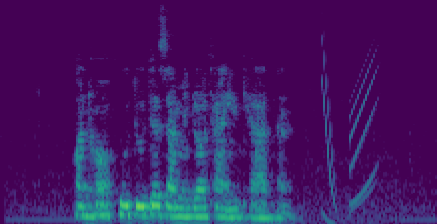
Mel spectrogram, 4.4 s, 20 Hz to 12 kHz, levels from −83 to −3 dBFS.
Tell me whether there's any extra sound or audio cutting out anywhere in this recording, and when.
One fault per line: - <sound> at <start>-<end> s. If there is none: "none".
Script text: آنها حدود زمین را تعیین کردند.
- chirp at 3.2-3.8 s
